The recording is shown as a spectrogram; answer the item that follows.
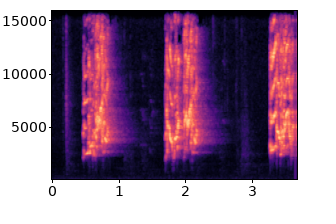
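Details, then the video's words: A lovebird's shrill call, used to lure other lovebirds into responding: long, harsh, buzzing screeches lasting up to a second, repeated about every one and a half seconds, with a faint low hum behind. "Suara Burung lovebird cocok untuk pancingan lovebird pasti nyaut"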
